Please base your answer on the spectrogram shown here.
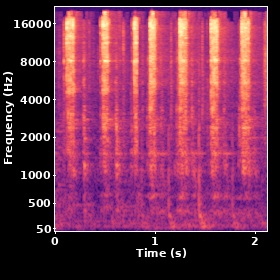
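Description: A ratchet clicks in quick repeated bursts, about eight short rattling pulses, as a tie rod adjustment collar is turned one full turn during a home wheel alignment on the passenger side, which has reversed threads. The clicking is close and alone.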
